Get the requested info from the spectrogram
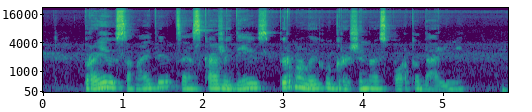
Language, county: Lithuanian, Klaipėda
